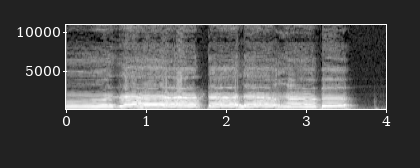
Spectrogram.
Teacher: جب ذال پڑھیں گے تو ذال کو پڑھتے ہوئے زبان کی نوک دونوں دانتوں کے درمیان لے کے آتے ہیں، تب ذال صحیح ادا ہوتا ہے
